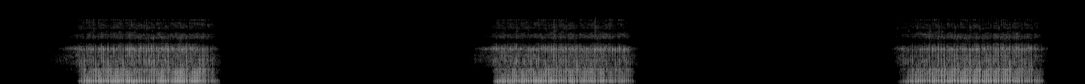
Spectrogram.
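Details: Loud, harsh, rattling snores on each breath in, about 14 a minute, with silent pauses between: snoring.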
